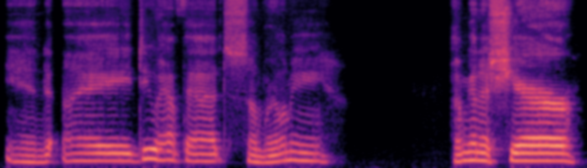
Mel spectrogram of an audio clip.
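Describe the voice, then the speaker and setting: Rate consultant, man, slightly high voice, slow and halting delivery, dialing in by video call. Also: steady tone, darkish tone. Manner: hesitant, full of restarts and fillers. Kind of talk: presenting to a council. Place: remote, joining by video call.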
